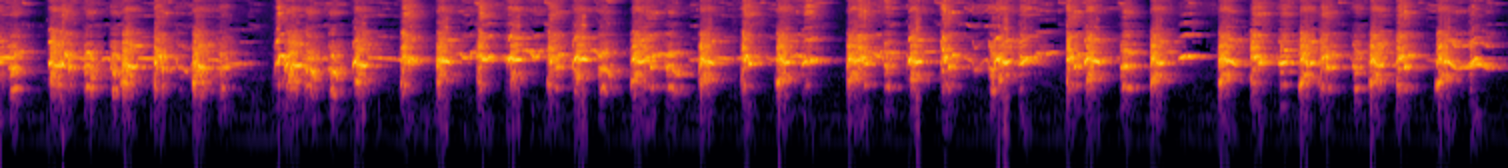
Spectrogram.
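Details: Two Dachshund brothers howl in chorus, their voices wavering and breaking into quick yelping pulses; the mournful cries rise, fall and overlap, running on with only brief gaps for breath.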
